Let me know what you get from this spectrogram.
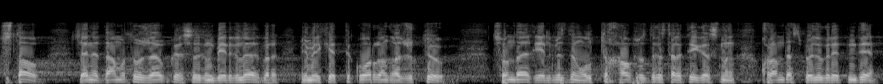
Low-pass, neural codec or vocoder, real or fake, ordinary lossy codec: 7.2 kHz; none; real; none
